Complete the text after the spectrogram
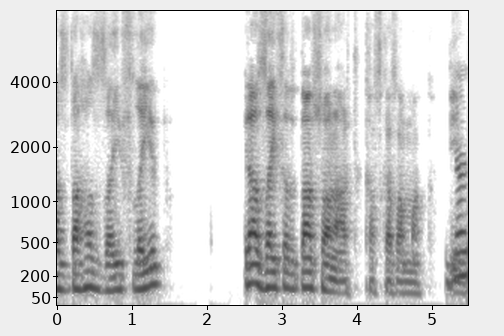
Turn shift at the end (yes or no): yes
